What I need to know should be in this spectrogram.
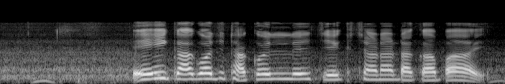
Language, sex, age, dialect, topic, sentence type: Bengali, male, 41-45, Jharkhandi, banking, statement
